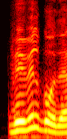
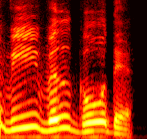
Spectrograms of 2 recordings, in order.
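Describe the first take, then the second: First: Said in the usual way. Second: Very slow dictation, stress on will; slow classroom read; slow model sentence. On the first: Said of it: "है ना". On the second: Shown as a demonstration. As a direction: spell it out slowly. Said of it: "वहां की अंग्रेजी देखिए".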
